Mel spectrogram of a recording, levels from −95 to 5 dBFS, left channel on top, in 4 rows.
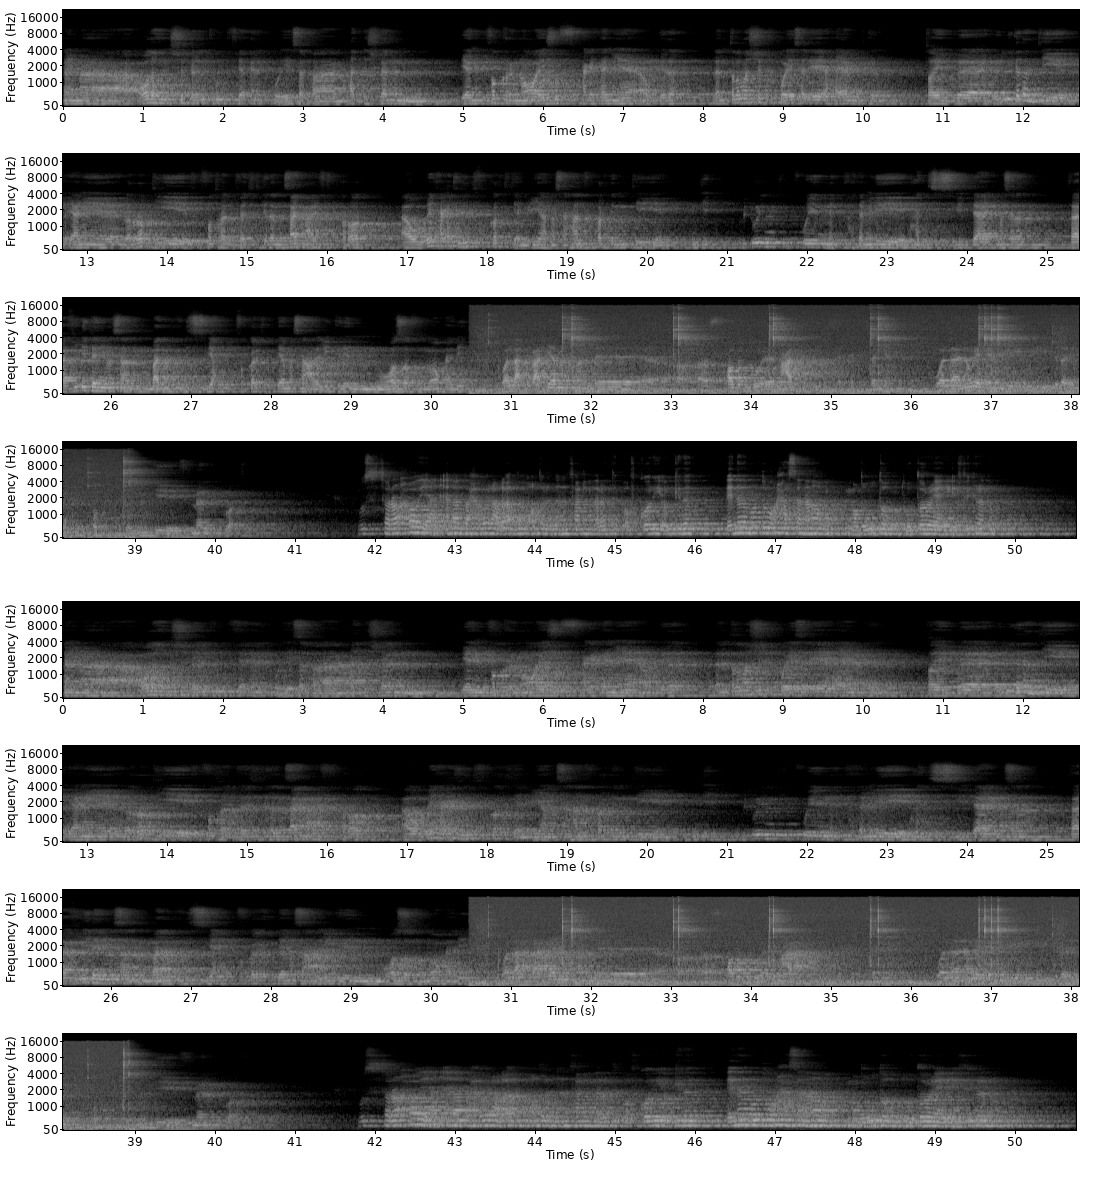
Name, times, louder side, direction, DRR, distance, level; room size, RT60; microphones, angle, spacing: voice 1, 0.0-4.6 5.0-7.7 8.1-10.3 10.8-16.5 16.9-20.2 20.5-20.8 21.1-24.8 25.3-30.4 30.9-35.8 36.3-40.2, left 2 dB, 85° left, 0 dB, 0.5 m, -38 dB
sound 1, 30.5-38.9, right 2 dB, 15° right, 0.3 m, -39 dB
voice 2, 41.8-46.0 46.4-49.7, equal, 45° left, 0 dB, 0.8 m, -35 dB
8.1 x 3.6 x 5.9 m, 2.8 s
head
